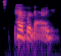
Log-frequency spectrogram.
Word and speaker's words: Pepperdine: Is it Pepperdine or Pepperdine? – Pepperdine.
